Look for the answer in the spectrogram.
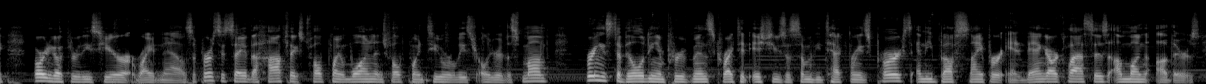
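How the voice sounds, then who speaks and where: Fast-talking man doing gaming news commentary. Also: medium pitch, faint music behind. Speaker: gaming channel host. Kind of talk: casual news commentary, reading out patch notes.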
